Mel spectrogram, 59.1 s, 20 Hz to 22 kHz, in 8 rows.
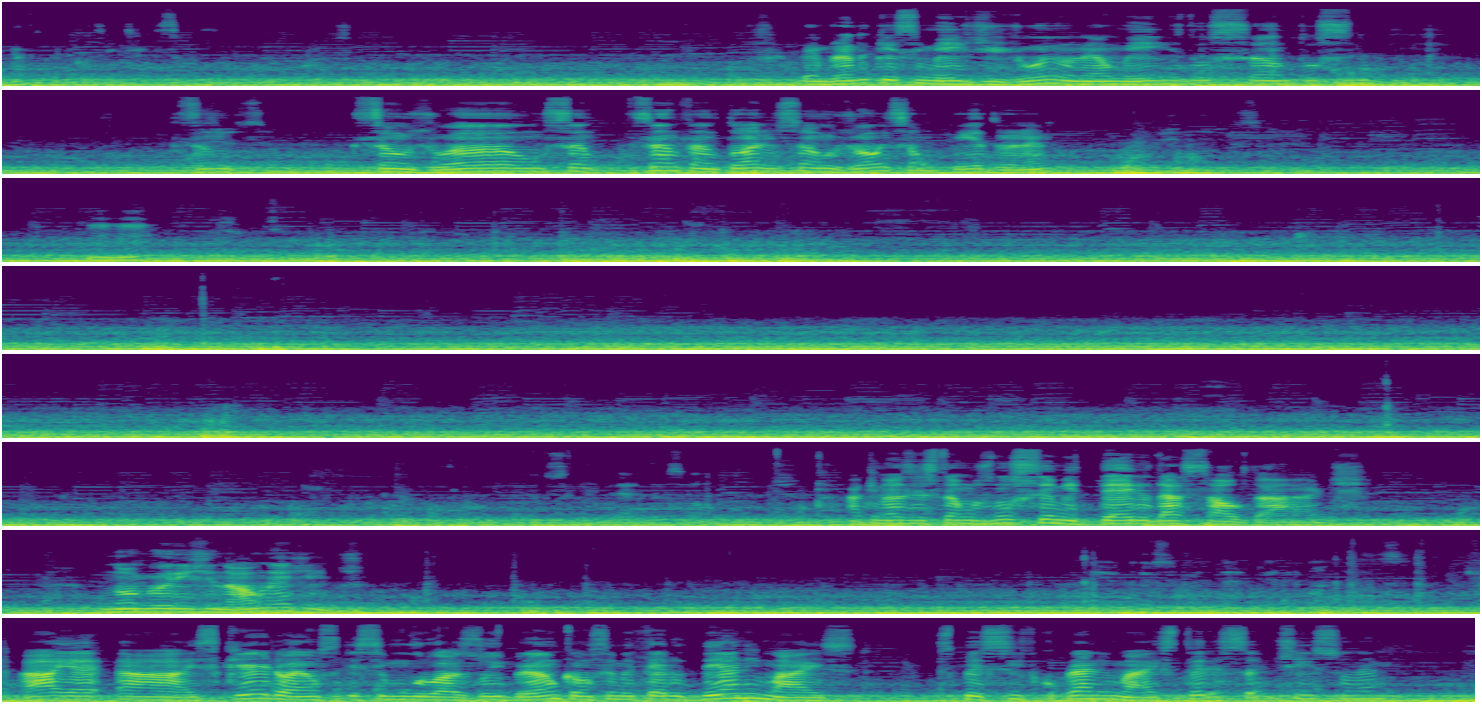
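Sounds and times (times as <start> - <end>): car cabin road rumble: 0.0 - 59.0.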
